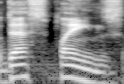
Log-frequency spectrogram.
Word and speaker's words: Des Plaines: And by the way, that is pronounced correctly for our friends who are listening, maybe from Europe, who speak French. Here in America, we have some towns that we call Des Plaines, even though it was clearly French about 300 or 400 years ago.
